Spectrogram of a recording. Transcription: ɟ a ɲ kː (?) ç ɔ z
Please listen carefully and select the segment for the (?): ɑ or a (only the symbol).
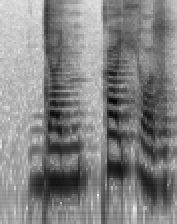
a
